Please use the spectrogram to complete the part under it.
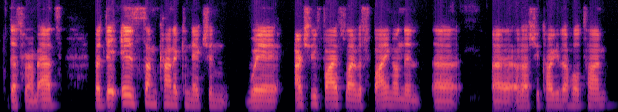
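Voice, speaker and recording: A man hosting a podcast, talking in a loose, rambling way that keeps circling back on itself. His voice sits at an ordinary pitch. The sound is a little muffled and very dry. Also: steady tone, brisk, no room sound. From South Africa. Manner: rambling, self-correcting, laughs often. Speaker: podcast host. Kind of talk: casual podcast chat.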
